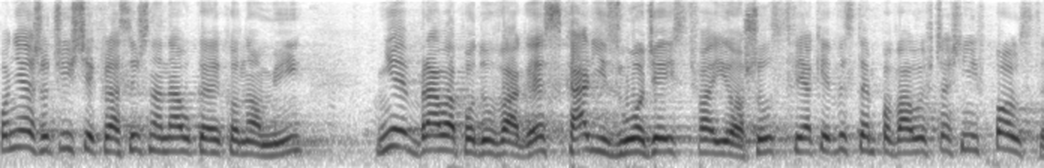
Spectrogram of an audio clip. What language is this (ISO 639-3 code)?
pol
